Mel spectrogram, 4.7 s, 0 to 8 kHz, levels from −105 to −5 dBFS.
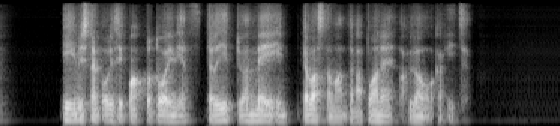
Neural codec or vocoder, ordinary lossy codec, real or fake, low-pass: codec, 16 kHz, about 1 kbps, DyCAST, with the encoder's durations; MP3, 64 kbps; fake; 7.2 kHz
